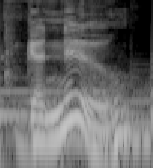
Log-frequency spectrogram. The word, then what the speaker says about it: GNU: GNU, pronounced GNU, stands for GNU's Not Unix.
